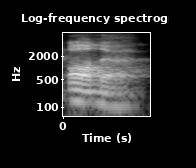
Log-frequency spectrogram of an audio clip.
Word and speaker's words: honor: nest our under okay we do not pronounce the H in those words yes an Italian exactly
